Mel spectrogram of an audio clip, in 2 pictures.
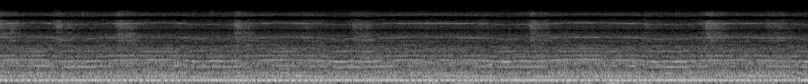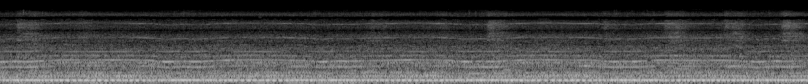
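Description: Ankarsrum Original Assistant stand mixer running steadily while its roller and scraper knead pizza dough in the turning stainless steel bowl: a motor hum that wavers slightly in pitch, with light irregular knocks.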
